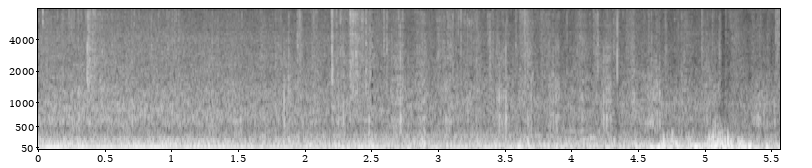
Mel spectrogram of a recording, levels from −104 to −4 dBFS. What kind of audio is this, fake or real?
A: real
